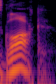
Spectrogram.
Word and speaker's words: Glock: And next we got Miss Glock. Which rhymes with cock. Not Miss Cock.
